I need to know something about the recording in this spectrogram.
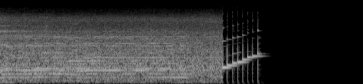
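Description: A slot machine plays a bright electronic jingle.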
